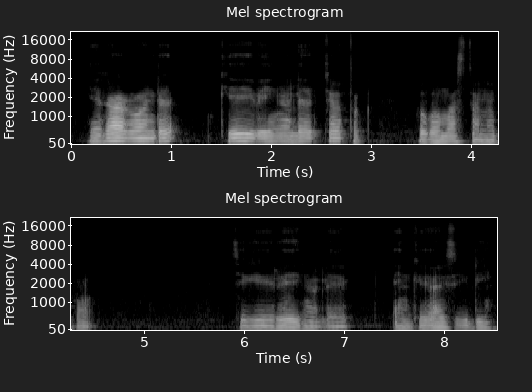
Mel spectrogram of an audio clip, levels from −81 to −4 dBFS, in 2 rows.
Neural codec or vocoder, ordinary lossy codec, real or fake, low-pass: codec, 44.1 kHz, 7.8 kbps, DAC; none; fake; none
